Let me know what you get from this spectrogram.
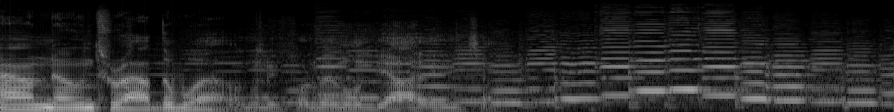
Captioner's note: Italian spoken audio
